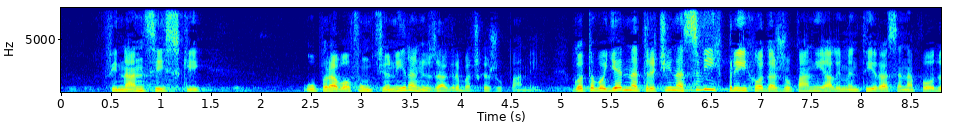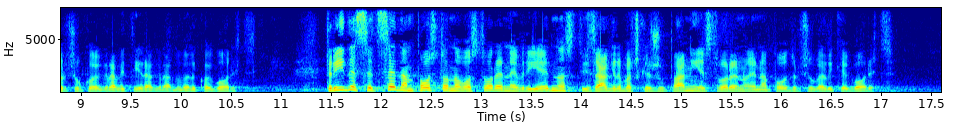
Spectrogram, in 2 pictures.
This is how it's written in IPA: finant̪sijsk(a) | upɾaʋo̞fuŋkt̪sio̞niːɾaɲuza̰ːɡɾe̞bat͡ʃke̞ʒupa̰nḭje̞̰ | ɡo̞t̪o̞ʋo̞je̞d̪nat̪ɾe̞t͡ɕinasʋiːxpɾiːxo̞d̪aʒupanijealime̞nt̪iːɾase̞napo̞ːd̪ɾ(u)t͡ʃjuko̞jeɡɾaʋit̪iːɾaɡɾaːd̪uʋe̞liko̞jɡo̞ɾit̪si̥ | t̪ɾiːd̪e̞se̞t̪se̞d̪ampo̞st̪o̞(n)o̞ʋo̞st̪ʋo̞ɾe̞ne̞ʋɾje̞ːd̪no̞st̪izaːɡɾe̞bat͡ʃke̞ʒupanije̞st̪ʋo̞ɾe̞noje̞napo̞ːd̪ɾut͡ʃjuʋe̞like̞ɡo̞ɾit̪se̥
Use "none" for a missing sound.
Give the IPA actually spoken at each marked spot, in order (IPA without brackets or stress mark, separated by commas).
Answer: i, u, n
